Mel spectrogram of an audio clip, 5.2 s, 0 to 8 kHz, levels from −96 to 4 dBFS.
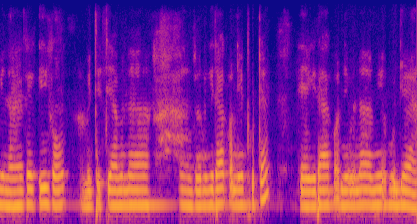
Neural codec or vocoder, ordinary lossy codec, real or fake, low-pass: codec, 16 kHz, 8 kbps, FreqCodec, smaller model; Opus, 24 kbps; fake; 7.2 kHz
